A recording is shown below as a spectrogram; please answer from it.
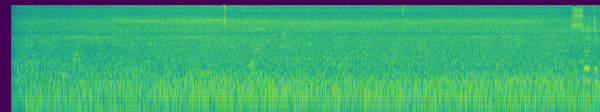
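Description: Steady low rumble and hum of restaurant background noise, beginning after a sudden cut at the very start and running evenly.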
